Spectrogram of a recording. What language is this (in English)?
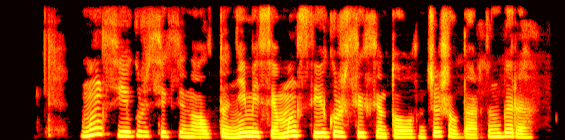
Kazakh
